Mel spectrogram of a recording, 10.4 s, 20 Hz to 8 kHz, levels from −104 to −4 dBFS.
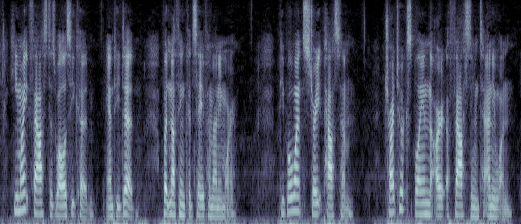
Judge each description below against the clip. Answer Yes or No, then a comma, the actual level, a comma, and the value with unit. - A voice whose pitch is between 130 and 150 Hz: Yes, medium, 140 Hz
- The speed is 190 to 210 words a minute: No, average, 170 wpm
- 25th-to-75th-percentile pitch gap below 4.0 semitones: Yes, average, 3.6 semitones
